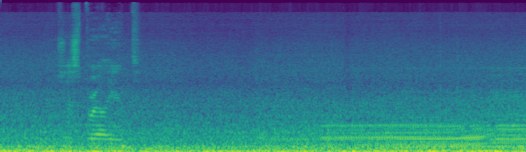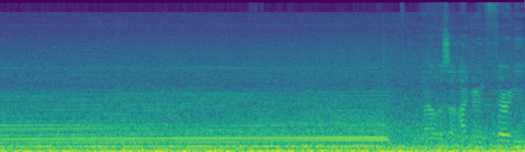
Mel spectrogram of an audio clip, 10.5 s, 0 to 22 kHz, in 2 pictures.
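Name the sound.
Lexus LC500 Convertible accelerating at high speed in Sport mode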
